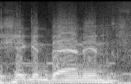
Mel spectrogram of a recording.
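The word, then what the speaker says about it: Hinagdanan: And here we're at the Higandanin Cave. That's how you pronounce it.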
